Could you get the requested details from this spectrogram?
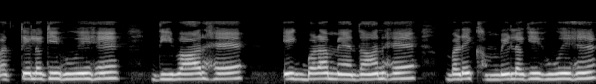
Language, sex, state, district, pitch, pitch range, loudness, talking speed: Hindi, female, Uttar Pradesh, Hamirpur, 255 Hz, 240-260 Hz, -13 LUFS, 150 wpm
